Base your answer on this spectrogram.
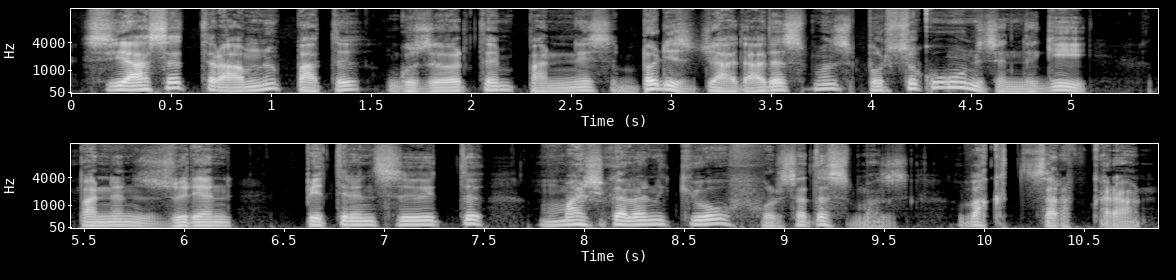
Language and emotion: Kashmiri, neutral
